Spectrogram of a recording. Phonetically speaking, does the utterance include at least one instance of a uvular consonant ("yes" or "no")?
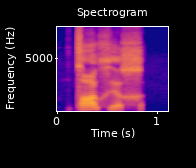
yes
